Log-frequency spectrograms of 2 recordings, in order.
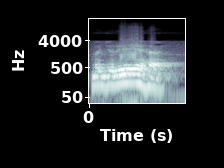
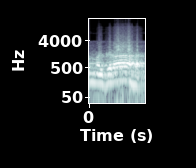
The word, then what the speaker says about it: مجريها: الشيخ يقول لك لا كده طولت شوية، كده مطيت شوية، كده ما تنفعش، كده لا دي خليها بين الكسرة وبين الفتحة عشان تبقى إيمان. مجريها. أوعى تقول مجراها، لا تبقى غلط يا عم الشيخ.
